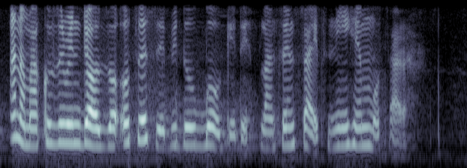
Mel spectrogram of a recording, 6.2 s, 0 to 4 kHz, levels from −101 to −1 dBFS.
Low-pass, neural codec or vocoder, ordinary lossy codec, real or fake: 3.6 kHz; none; none; real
